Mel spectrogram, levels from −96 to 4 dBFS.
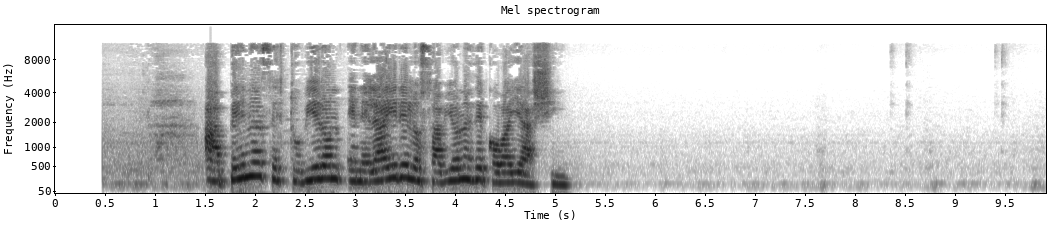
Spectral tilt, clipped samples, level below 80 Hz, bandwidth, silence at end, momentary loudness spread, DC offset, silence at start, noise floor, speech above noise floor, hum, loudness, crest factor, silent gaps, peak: -5 dB/octave; under 0.1%; -54 dBFS; 11.5 kHz; 4.75 s; 22 LU; under 0.1%; 1 s; -62 dBFS; 52 dB; none; -11 LUFS; 14 dB; none; 0 dBFS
